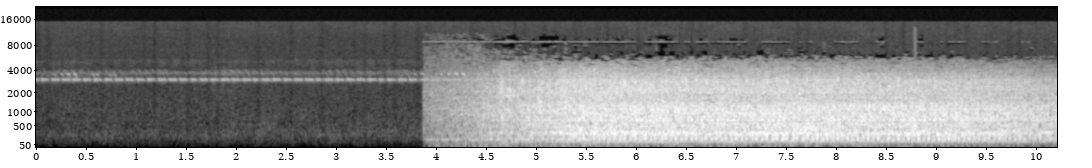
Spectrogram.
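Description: Near silence with a faint steady high tone. About four seconds in, a steady rushing of water over a low engine hum fades in and holds: the sound of a boat running across the sea.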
